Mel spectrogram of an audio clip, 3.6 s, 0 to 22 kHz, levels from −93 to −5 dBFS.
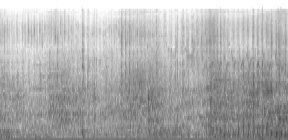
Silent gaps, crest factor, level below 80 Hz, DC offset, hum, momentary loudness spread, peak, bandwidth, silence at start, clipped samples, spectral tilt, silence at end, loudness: none; 20 dB; -60 dBFS; 0.5%; none; 10 LU; -18 dBFS; 16.5 kHz; 0 s; under 0.1%; -4 dB/octave; 0 s; -39 LUFS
